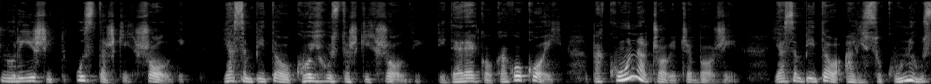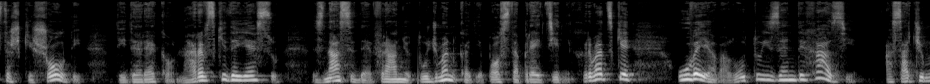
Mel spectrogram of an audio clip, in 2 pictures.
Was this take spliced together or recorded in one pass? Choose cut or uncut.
uncut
